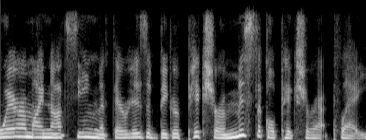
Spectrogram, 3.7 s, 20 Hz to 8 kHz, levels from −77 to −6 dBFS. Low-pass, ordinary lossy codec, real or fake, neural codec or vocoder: 7.2 kHz; Opus, 64 kbps; fake; vocoder, 22.05 kHz, 80 mel bands, WaveNeXt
